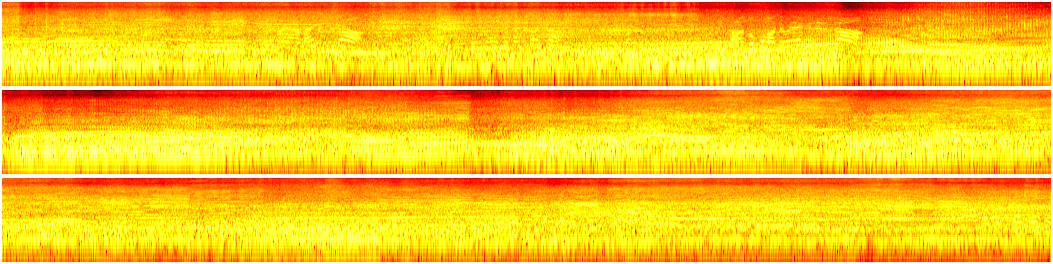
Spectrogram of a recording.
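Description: A pack of small racing motorcycles passing and lapping, several engines revving at once, each rising and falling in pitch as the riders shift, brake and accelerate through the corners.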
